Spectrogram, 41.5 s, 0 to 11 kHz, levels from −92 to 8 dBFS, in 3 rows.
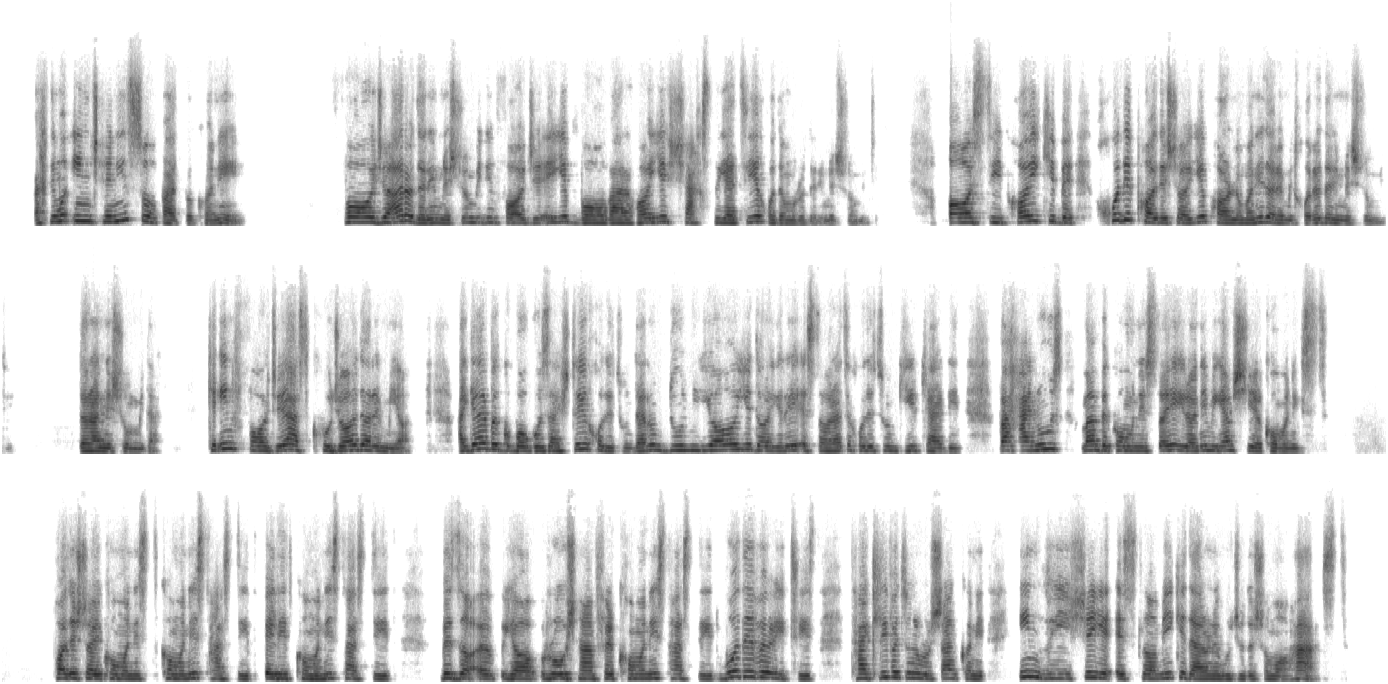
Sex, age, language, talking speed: female, 40-59, Persian, 120 wpm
